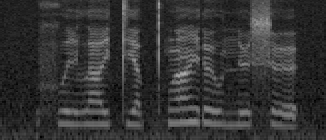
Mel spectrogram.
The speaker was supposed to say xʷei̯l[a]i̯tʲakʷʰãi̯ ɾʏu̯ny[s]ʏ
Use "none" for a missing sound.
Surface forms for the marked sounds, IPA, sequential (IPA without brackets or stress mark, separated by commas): a, s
